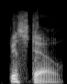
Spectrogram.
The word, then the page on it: bestow: American English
